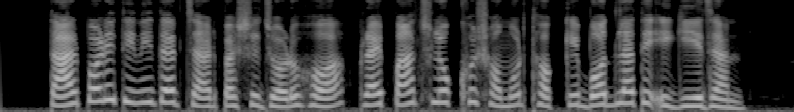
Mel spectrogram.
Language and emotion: Bengali, neutral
